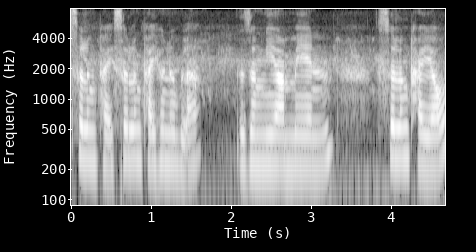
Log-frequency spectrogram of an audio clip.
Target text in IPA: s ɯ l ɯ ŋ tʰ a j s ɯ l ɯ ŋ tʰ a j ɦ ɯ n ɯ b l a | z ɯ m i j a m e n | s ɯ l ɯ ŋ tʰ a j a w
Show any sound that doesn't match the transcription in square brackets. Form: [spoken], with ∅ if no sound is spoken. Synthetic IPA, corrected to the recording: s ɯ l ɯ ŋ tʰ a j s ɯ l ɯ ŋ tʰ a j ɦ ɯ n ɯ b l a | z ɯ [ŋ] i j a m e n | s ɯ l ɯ ŋ tʰ a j a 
